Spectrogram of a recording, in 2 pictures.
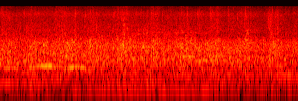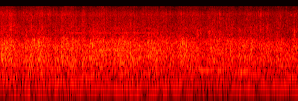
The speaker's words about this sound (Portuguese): Dê uma salva de palmas a Ele, aleluia!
